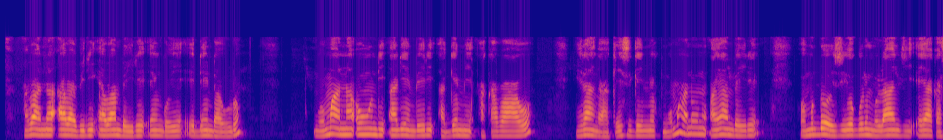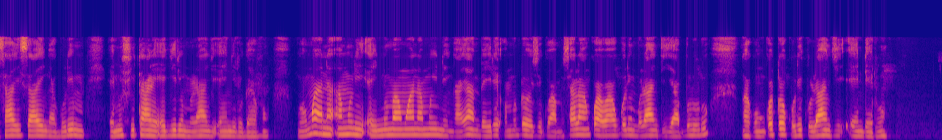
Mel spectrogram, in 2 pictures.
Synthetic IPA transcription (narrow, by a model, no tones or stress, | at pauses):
aβaːnaʔːβaβiɾiʔaβaːmbaiɾe̞ʔːŋɡo̞je̞ede̞ːndawulo̞ | ŋɡo̞ːmwaːnaʔowuːnd̪iʔalie̞ːmbeɾiʔaɡe̞mje̞ʔakaβaːwo̞ | e̞ɾaŋɡaːkes̬iɡaimekuŋɡo̞ːmwaːnonoʔajaːmbaiɾe̞ | omudo̞ːzio̞ɡulimulaːɲɟie̞jakasajisajiŋɡaɡulimemisitaleʔeɟiɾimulaːɲɟḭʔendiɾuɡavuŋɡo̞ːmwaːnaʔːmuliʔḛinumamwaːnamwiːneŋɡaːjaːmbeiɾe̞ʔo̞mudo̞ːziɡwaːmusalaŋkwaːwaoɡulimulaːɲɟijaβululuŋɡakuŋko̞to̞kulikulaːɲɟie̞nde̞ɾu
